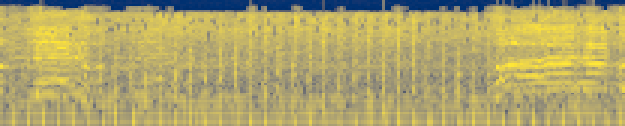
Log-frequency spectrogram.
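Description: Meme soundtrack built on a fast, even, low chopping pulse that imitates helicopter rotor blades. A voice sings or chants briefly at the start, and another vocal line comes in near the end.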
